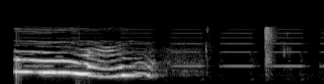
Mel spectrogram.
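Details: Pet dog howling at an alarm clock: a long wavering tonal howl that rises slightly and then falls, lasting about one and a half seconds, followed by the steady high beeping of the alarm.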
